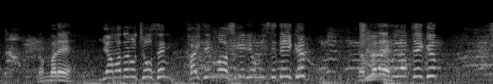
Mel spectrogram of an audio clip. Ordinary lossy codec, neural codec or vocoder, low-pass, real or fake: Opus, 24 kbps; codec, 44.1 kHz, 7.8 kbps, DAC; 7.2 kHz; fake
